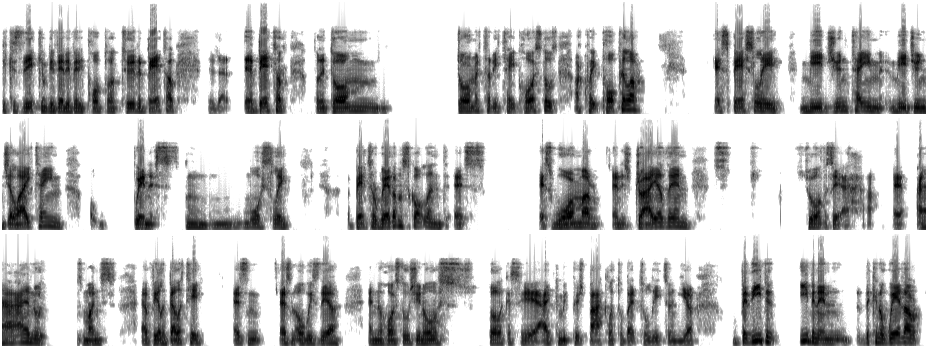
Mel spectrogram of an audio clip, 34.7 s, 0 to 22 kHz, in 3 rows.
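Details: Adult man involved in stammering self-help groups for over 25 years, in everyday conversational speech; stuttering (stammering).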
